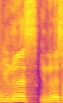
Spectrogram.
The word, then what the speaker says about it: Udine: Team Udinese ışık saçıyor. Yadanes. Udin değil mi o da aslında? Udine. Udine. Udine. Udine şehrin adı. Türkçesi. Udin. Evet. Udin mi Udine mi? Udine.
